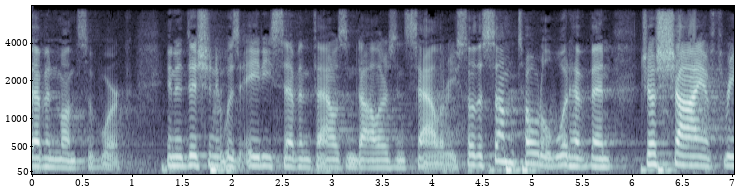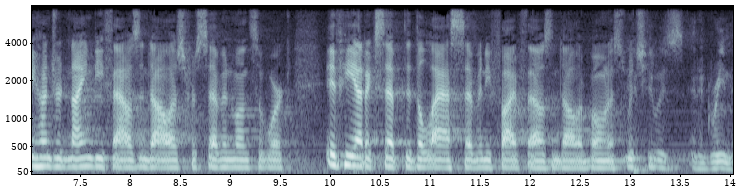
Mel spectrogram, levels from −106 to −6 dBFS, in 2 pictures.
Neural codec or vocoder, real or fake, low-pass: none; real; 7.2 kHz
